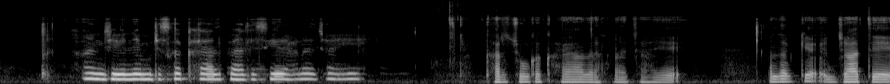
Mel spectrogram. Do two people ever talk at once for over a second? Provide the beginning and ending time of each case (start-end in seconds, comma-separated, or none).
1.6-3.6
